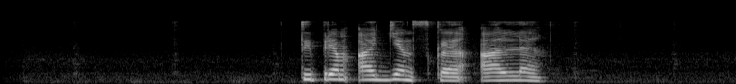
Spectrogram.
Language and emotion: Russian, angry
